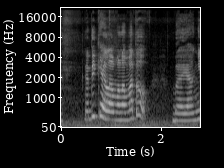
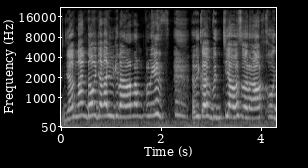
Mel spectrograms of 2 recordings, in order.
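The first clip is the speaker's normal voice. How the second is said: loud pleading; 6 semitones higher, 10 dB louder than usual. Real, not acted. Pleading with viewers not to clip.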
